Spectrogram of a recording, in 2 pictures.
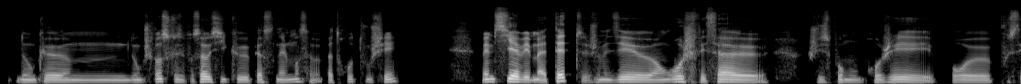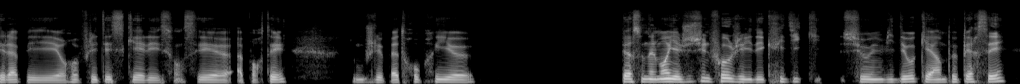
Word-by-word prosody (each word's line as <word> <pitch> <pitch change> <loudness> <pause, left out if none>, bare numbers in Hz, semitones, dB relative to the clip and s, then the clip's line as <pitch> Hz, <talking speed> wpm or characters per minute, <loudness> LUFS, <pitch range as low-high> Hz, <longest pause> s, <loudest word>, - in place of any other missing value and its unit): donc, 105 0 -5
hem, 100 -1 -2
donc 105 +1 -6
je - - -9
pense 130 +1 0
que 115 - -7
c'est 105 - -7
pour - - -8
ça 120 - +4
aussi 115 -1 0
que 110 -1 -4
personnellement 105 +3 -5
ça 125 - -11
m'a - - -13
pas - - -7
trop 115 - -11
touché. 115 +4 -5 0.8
Même 120 +1 +4
s'il 130 +2 +7
y - - +13
avait 110 -3 +5
ma 100 -1 +1
tête, 155 +1 +5
je 110 - -10
me 110 - -1
disais, 115 +2 +3
heu, 105 -1 +2
en 105 +1 -2
gros 125 +3 +2
je - - -2
fais 105 - -5
ça, 115 +1 +4
heu, 105 -1 +2 0.4
juste 110 -1 -9
pour 110 - -5
mon 100 -1 -6
projet 110 0 -1
et - - -8
pour, 105 +1 -3
heu, 100 -1 -2
pousser 105 - -3
l'app 110 0 +1
et 100 -1 -1
refléter 110 +2 -3
ce - - -8
qu'elle 105 -2 -1
est 100 -1 -2
censée, 110 +3 -3
heu, 105 0 -1
apporter, 115 +2 -1 0.7
donc 110 0 -6
je 105 - -8
l'ai 105 - 0
pas 105 +1 +1
trop 115 - -5
pris, 115 0 -1
heu 105 -1 +1 1.5
Personnellement 125 0 +5
il 130 - +8
y - - +9
a - - +5
juste 125 +4 -3
une 150 -2 0
fois 150 +3 +3
où 145 - +4
j'ai 120 -3 0
eu - - +1
des 115 0 -1
critiques 130 +1 -8 0.2
sur 120 -1 -1
une 115 0 +1
vidéo 120 +4 +1
qui 125 - 0
a 110 - +5
un 115 - 0
peu 120 +1 -2
percé. 130 +5 +2
110 Hz, 225 wpm, -22 LUFS, 105-120 Hz, 1.5 s, y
